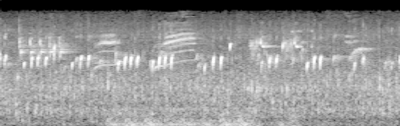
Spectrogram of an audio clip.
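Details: Goldfinch song of quick paired and tripled chirps in lively twittering runs, mixed with drawn-out whistled slurs from other birds and a low murmur in the middle.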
